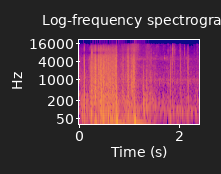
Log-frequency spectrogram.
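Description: An explosion roars with crackling fire.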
